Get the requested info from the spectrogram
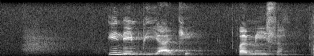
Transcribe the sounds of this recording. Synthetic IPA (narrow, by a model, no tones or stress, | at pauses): inempʼijakʰɛ | k̬wamiːsa̰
